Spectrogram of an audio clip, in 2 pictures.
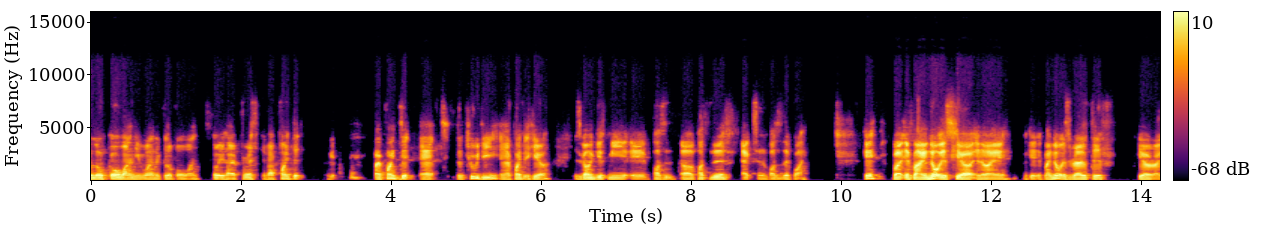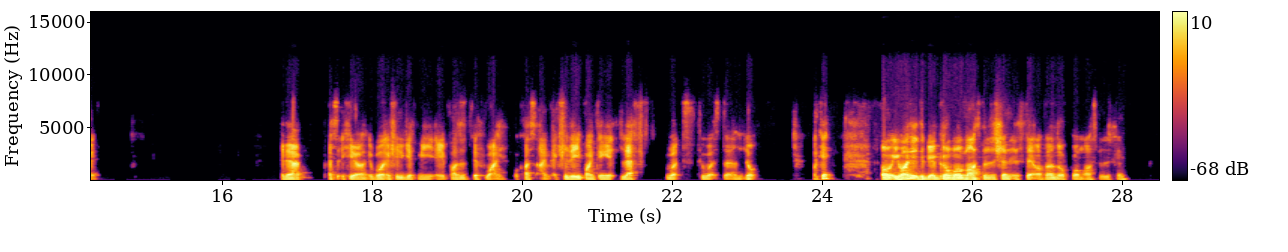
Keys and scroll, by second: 23.8 ctrl+z.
